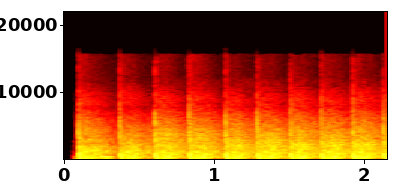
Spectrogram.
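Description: Wooden gavel banged rapidly and repeatedly, about seven sharp blows a second.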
